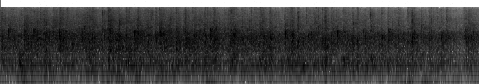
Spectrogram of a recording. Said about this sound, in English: Let's start out first by thanking Second Amendment Foundation and the Citizens Committee for doing this for us. This is my first one. This is my first GRPC, first of many, hopefully. So let's give them a round of applause and let them know we care.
